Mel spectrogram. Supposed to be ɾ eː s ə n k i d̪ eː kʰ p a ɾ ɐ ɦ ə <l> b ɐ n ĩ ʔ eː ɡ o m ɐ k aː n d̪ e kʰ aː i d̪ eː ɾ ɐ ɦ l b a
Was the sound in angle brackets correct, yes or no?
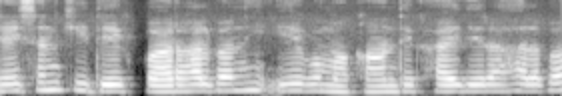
yes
